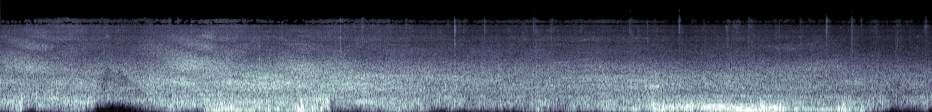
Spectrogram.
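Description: Traffic rumbles past on a nearby road.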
